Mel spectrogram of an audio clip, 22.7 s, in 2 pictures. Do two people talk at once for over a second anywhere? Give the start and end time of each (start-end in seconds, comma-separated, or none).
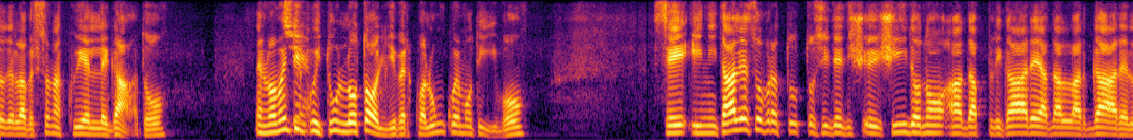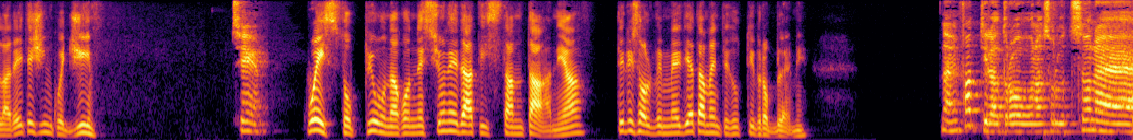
none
